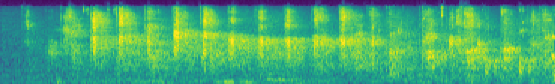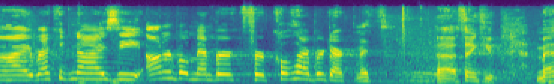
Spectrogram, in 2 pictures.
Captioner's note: applause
